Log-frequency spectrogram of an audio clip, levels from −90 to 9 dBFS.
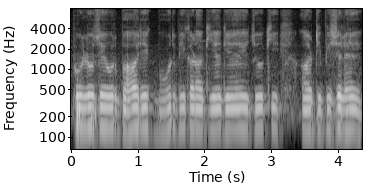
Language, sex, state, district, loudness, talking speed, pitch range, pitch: Hindi, male, Rajasthan, Jaipur, -19 LUFS, 205 wpm, 130-135 Hz, 130 Hz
